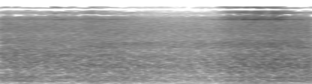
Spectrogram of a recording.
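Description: Faint, steady background noise with a low hum, and no distinct event.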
